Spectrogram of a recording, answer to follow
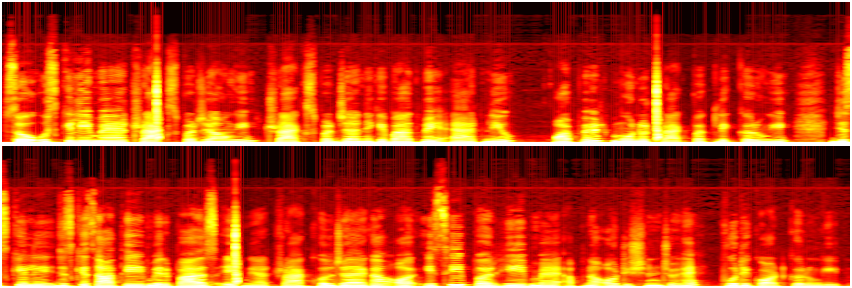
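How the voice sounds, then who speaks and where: A woman's voice: mid-range voice, lively intonation, moderate pace, background noise. An Indian-accented woman who works as a voice-over artist, explaining in a casual tutorial style.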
